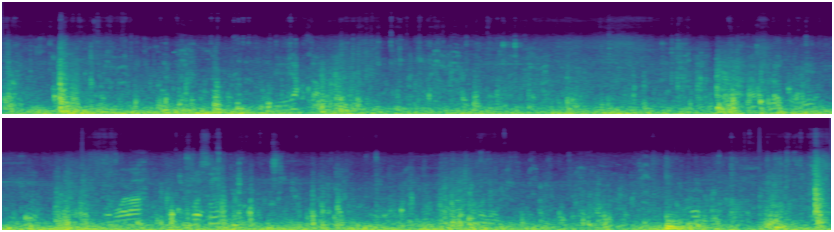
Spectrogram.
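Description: Wind buffeting the microphone over water lapping against the hull of a drifting inflatable boat, with occasional knocks against the boat.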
